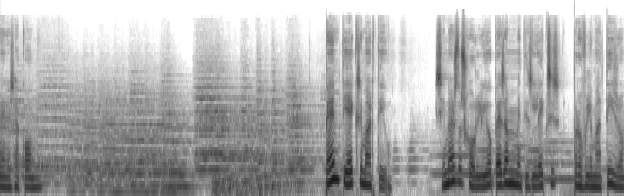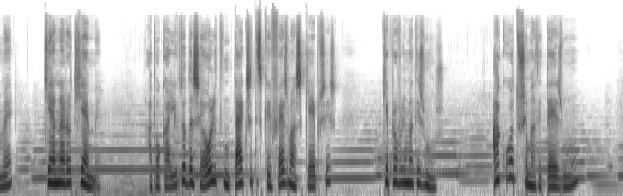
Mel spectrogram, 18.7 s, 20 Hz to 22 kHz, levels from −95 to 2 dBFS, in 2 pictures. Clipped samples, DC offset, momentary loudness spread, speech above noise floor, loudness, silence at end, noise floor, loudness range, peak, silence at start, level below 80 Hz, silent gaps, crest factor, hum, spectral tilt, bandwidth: under 0.1%; under 0.1%; 17 LU; 25 dB; -22 LUFS; 0 s; -45 dBFS; 8 LU; -2 dBFS; 0 s; -52 dBFS; none; 20 dB; none; -5 dB/octave; 16.5 kHz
